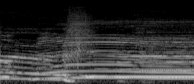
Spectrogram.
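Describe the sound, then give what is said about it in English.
A voice imitates dinosaurs yelling together, producing a sustained, wavering howl-like cry with a brief rising whoop partway through, steady and fairly loud for about two seconds. “And it just, he stops, they all yell at him, and he backs away.”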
